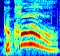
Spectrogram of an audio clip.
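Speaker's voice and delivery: loud, high bird cry caw-caw; shrill crow call. Retold or imitated. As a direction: squawk it like an excited crow. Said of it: "mimicking the bird shapeshifter".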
